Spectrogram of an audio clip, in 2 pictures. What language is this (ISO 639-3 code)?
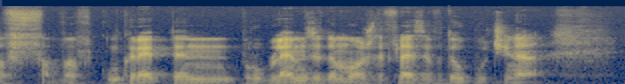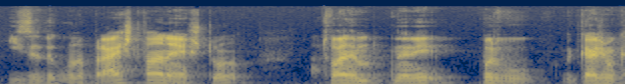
bul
